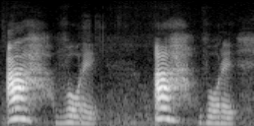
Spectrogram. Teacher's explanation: Então, a sílaba ar, ela é a mais forte, certo?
